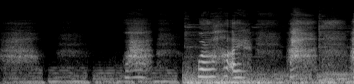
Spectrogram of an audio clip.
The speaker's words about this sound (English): Well, I started heavily breathing again. Oh, breathing exercises.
